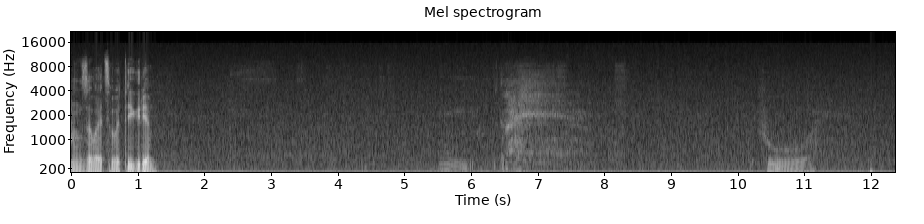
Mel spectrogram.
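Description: A young man speaks briefly and casually into a close microphone, with long pauses.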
